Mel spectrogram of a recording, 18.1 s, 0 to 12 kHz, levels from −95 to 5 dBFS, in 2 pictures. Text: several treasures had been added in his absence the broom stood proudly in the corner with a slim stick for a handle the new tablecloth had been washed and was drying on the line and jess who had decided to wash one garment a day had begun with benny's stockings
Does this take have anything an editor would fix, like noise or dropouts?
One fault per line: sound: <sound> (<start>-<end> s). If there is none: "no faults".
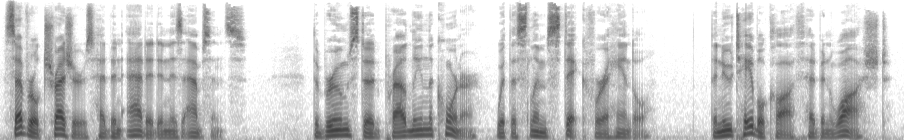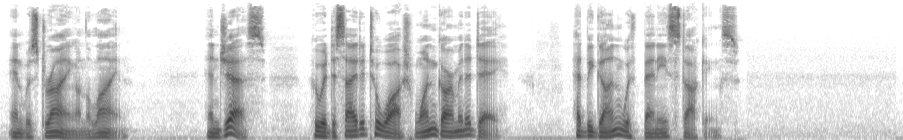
no faults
